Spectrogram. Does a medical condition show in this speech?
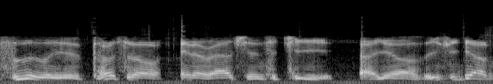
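Yes: muscular dystrophy; childhood onset.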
